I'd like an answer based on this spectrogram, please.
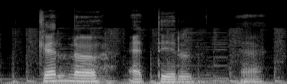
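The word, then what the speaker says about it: quelle heure est-il: hetil Jam berapa sekarang Kelo headlee ingat huruf H atau ask dalam bahasa Perancis tidak diucapkan Kelo aedilha Jam berapa sekarang untuk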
